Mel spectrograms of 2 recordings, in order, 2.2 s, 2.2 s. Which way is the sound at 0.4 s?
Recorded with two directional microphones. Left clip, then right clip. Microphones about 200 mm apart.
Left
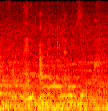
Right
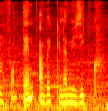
40° right (ahead or behind).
